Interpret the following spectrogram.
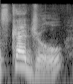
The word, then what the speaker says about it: schedule: Same thing goes for the American schedule for the word S-C-H-E-D-U-L-E, and the British pronunciation of it, which is schedule or schedule. You just have to be organized about which one of them to use. Schedule or schedule is British, while schedule is American.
